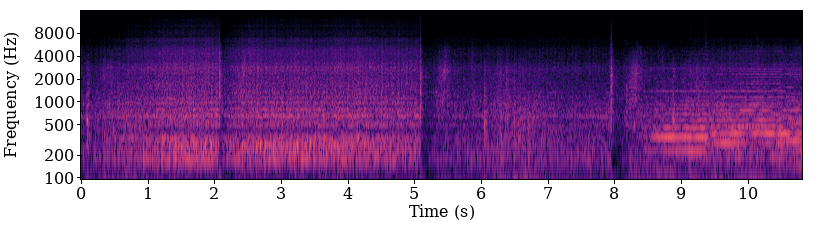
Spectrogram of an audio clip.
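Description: Ceremonial field guns firing a gun salute: sharp shots roughly every three seconds, each followed by a rolling rumble. Band music with held brass-like chords comes in near the end.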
